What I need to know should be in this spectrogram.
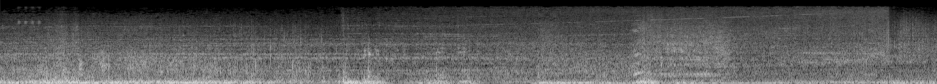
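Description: Fire roars and crackles in a deep rumble.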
